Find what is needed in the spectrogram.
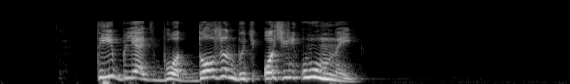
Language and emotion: Russian, angry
